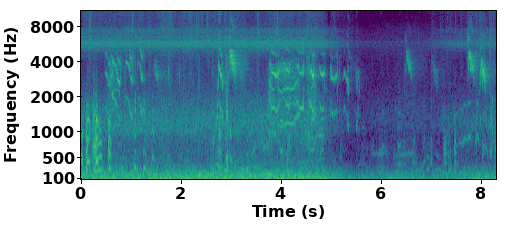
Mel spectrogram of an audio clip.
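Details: Free-range hens roaming, scratching in dirt and snacking, clucking peacefully in a backyard farm yard; a flurry of short repeated clucks and higher trills, with faint wind-like background rumble and a quieter stretch near the end.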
